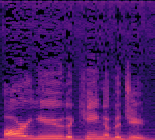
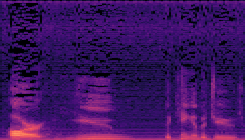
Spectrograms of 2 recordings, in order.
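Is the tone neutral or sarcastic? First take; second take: neutral; sarcastic. First: It is said in a plain, neutral tone. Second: It is said in a mocking, sarcastic tone.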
